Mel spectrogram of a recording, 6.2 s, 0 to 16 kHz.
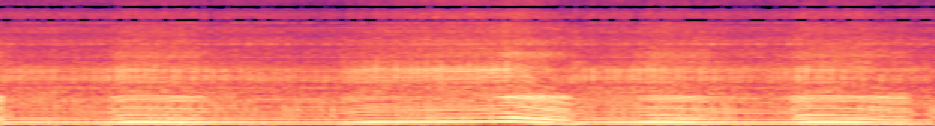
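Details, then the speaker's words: Craftsman WS210 weed eater after carburetor replacement, with the old primer bulb and diaphragm moved onto the new carb: revs climb and sag every second or two with a buzzy, uneven note, never settling at idle or reaching full throttle. Cause unknown. "we've got the weed eater running except it won't throttle all the way up so I'm not sure what's going on with that thank you uh so now it won't idle and it won't go full"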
